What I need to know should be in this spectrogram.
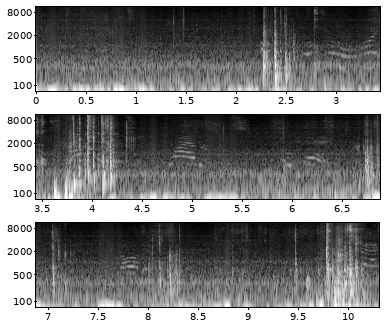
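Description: Plastic objects clunk and rattle as a hand moves them about.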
